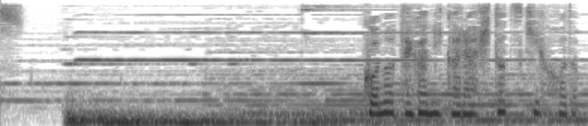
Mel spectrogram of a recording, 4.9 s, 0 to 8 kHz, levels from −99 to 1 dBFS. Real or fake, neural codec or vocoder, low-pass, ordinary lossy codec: real; none; 7.2 kHz; none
